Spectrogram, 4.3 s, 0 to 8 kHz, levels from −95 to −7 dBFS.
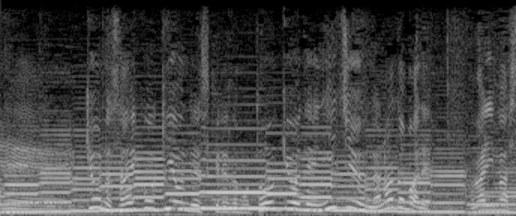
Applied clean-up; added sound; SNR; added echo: none; Wind instrument, woodwind instrument; -3 dB; none.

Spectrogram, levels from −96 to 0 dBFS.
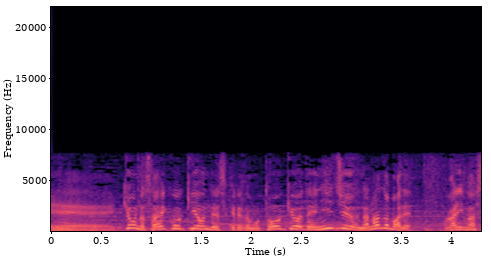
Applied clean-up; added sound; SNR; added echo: none; none; none; none.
